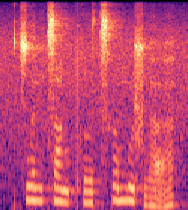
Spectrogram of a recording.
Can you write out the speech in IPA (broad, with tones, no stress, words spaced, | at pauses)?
t͡swə˥˧nt͡sɑ˥˩ŋ pʰɤ˧˥t͡sʰɤ˥mu˥˩ʂwä̰˨˩˦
